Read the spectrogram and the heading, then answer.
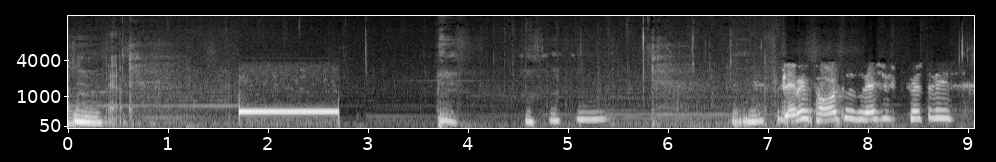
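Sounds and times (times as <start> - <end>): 
speech: 0.0 - 0.8, 4.6 - 5.6, 6.6 - 9.0
telephone steady electronic dial tone: 1.7 - 2.7
beeps and tones of a phone line connecting: 1.7 - 2.8.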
